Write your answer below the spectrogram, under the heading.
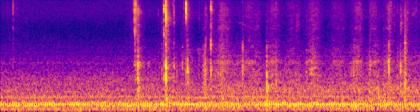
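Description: Pinstripe tape being peeled from its backing and pressed down with fingertips: a run of short crackles and ticks, loudest about two seconds in, over a steady low hum.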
